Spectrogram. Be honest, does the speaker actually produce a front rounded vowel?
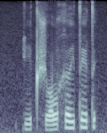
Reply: no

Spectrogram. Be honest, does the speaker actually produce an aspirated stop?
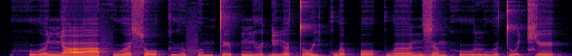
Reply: no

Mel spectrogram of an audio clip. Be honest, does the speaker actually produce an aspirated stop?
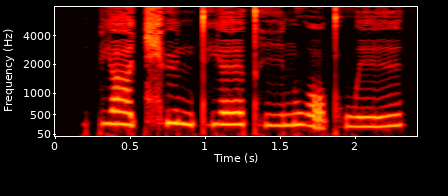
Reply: yes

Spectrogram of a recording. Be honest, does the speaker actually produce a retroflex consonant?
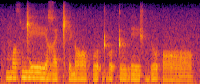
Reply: yes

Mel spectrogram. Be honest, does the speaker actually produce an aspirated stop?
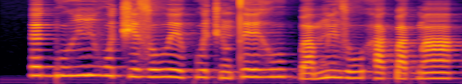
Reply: no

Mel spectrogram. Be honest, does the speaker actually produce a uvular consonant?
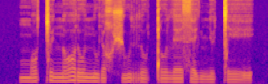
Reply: yes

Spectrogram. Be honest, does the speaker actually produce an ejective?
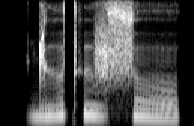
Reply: yes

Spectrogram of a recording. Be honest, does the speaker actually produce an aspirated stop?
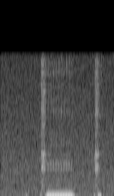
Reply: no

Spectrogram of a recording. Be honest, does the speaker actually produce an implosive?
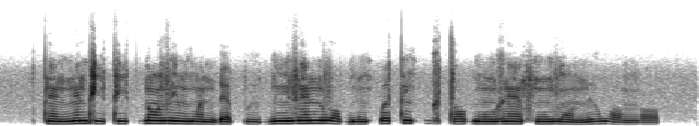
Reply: yes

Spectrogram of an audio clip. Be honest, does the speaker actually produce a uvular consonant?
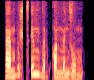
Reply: yes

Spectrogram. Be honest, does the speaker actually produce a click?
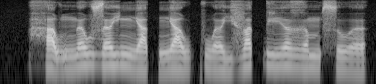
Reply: no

